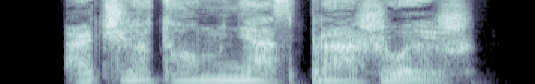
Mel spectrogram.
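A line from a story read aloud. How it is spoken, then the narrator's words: Hissed reply. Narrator (Russian): прошипел я в ответ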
